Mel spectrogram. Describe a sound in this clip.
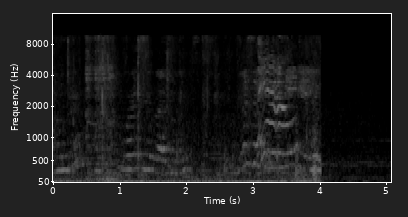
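A small child babbles and squeals excitedly close by.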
